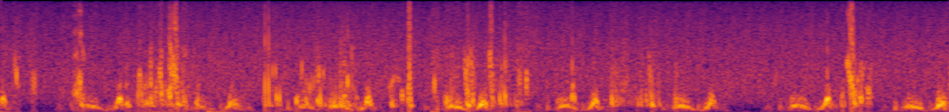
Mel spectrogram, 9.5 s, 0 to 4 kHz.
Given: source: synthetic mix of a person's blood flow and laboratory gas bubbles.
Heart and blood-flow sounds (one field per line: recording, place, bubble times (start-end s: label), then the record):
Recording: Doppler ultrasound of blood flow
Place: precordium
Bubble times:
0.11-0.20 s: bubbles
0.30-0.38 s: bubbles
0.72-0.85 s: bubbles
1.23-1.31 s: bubbles
1.34-2.00 s: bubbles
2.61-2.82 s: bubbles
2.93-3.58 s: bubbles
3.88-4.15 s: bubbles
4.30-4.39 s: bubbles
4.43-4.77 s: bubbles
4.87-5.31 s: bubbles
5.68-5.78 s: bubbles
6.08-6.62 s: bubbles
6.74-6.79 s: bubbles
8.39-8.72 s: bubbles
9.47-9.50 s: bubbles
From the record:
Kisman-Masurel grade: 233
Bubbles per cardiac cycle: several, 3 to 8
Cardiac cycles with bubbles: 50 to 99%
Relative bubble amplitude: loud (0.450 to 0.775)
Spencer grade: 3 (all of the cardiac periods contain showers or single bubble signals, but not dominating or overriding the cardiac motion signals)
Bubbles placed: only in the low amplitude regions of the cardiac cycle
